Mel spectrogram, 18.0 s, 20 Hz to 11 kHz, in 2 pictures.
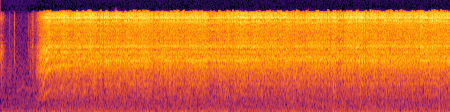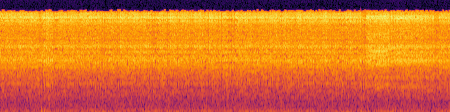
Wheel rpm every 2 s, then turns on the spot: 110, 230, 230, 230, 230, 230, 230, 230, 230.
none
